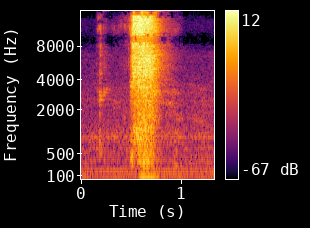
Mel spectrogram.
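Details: Allergy sneezing fit, arms above and behind the head: a single sharp, explosive burst of air under half a second over steady room hum, a sneeze.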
